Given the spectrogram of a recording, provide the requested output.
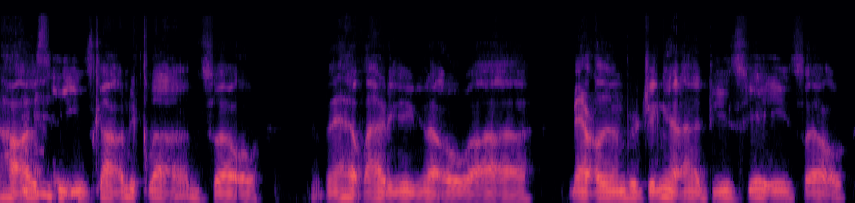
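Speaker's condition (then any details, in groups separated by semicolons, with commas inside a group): Muscular dystrophy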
